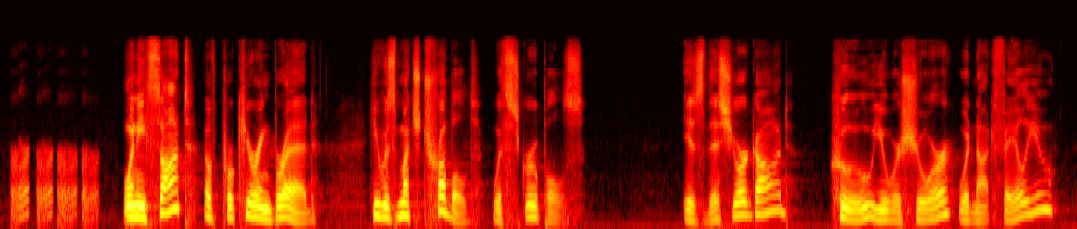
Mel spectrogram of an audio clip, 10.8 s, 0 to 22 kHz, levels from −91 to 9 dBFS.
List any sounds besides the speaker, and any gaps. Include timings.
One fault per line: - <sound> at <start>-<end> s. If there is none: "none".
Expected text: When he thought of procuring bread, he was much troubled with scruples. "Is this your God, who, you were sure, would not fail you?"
- laugh at 0.1-1.0 s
